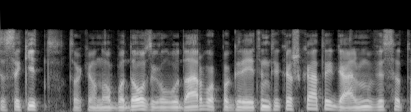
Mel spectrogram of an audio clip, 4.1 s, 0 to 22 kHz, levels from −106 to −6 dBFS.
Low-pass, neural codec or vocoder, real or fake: 7.2 kHz; codec, 16 kHz, 8 kbps, FunCodec, trained on LibriTTS, 25 frames a second; fake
